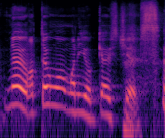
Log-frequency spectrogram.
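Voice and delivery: put-on high, loud protest in rural Māori accent. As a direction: imitate the ad's rural Māori refusal loudly. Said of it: "the way I was talking right then".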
